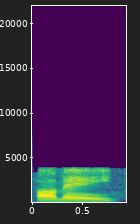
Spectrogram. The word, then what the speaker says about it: amen: The accent in both cases is on the second syllable, amen, amen.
